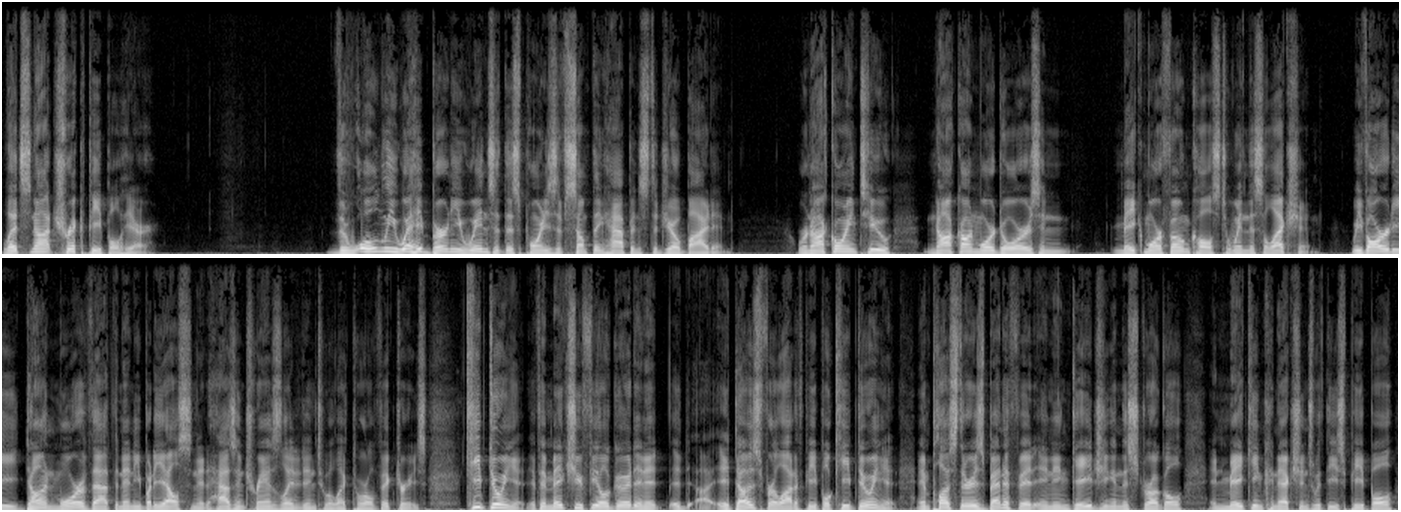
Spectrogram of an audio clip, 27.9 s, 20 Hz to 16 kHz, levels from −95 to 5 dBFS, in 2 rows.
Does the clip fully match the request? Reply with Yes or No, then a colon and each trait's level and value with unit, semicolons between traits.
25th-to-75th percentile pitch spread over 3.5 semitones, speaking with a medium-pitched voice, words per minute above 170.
Yes: average, 4.2 semitones; medium, 145 Hz; average, 200 wpm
